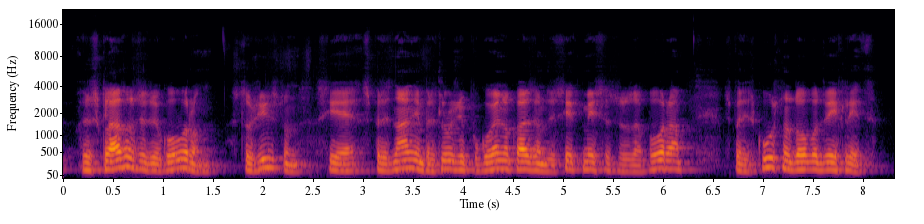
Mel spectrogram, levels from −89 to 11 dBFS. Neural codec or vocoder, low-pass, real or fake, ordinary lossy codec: none; 19.8 kHz; real; none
